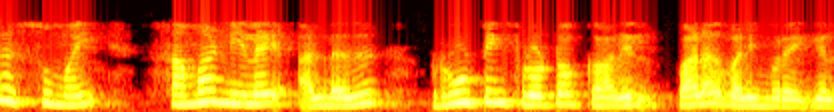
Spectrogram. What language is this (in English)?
Tamil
